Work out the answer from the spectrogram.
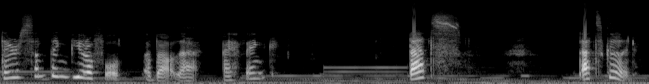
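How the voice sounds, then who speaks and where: A woman playing an earnest young survivor who hosts a radio show in an audio drama, confiding reflectively in listeners with halting pauses. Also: sits high, very animated, faint music behind, heavily acted. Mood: tearful gratitude. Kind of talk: first-person audio drama monologue, podcast-style confiding.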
